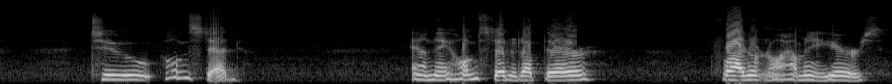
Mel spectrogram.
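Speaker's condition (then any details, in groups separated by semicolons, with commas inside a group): ALS; shortly after diagnosis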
